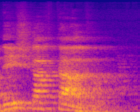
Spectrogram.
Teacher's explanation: a penúltima sílaba é tônica, paroxítona. Terminada em L.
